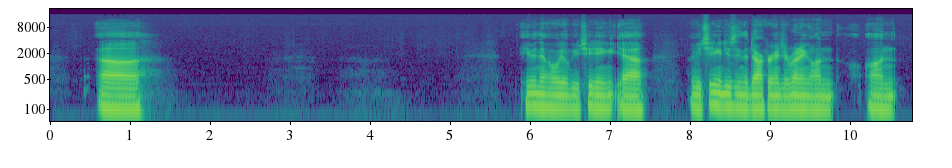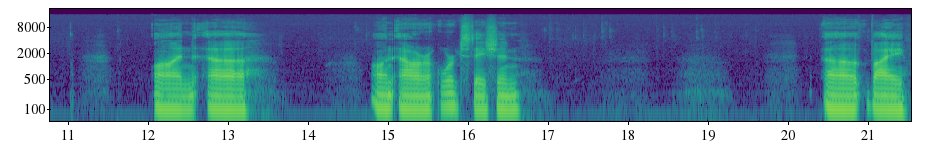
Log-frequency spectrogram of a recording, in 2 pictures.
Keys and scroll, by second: 5.2-7.9 typing, 9.9-11.9 typing, 14.1-21.5 typing.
